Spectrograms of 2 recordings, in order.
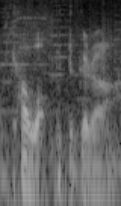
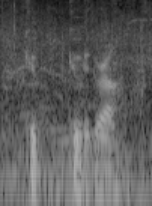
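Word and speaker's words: coup de grâce: It's the co-op de grace. Or technically, I suppose you could just say it's the co-op de grace, but it's supposed to be grace. It's coup de grace.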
